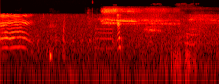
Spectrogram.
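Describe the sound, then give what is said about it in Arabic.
A baby cries in a short, wavering wail at the start, then fusses more faintly over a steady background hiss. “لقد استاء منك.”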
